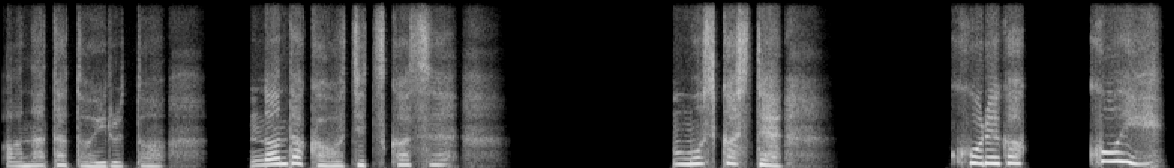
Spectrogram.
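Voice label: voice dia, voices heroes, Japanese; Talisha; kingsraid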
